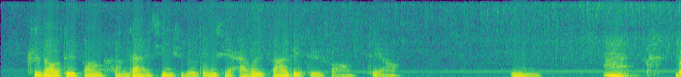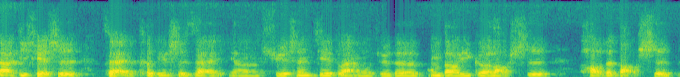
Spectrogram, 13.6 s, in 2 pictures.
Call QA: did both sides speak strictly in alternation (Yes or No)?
Yes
